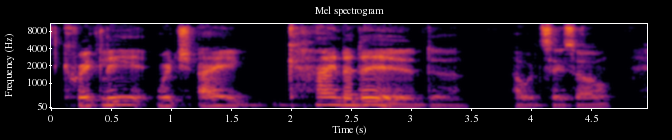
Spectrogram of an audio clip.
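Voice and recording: Audible room echo surrounds a man speaking with lively intonation.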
